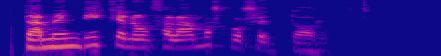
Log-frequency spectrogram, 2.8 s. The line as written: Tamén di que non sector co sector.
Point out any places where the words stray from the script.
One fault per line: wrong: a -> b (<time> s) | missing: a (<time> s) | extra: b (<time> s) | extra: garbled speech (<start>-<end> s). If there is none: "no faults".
wrong: sector -> falamos (1.0 s)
